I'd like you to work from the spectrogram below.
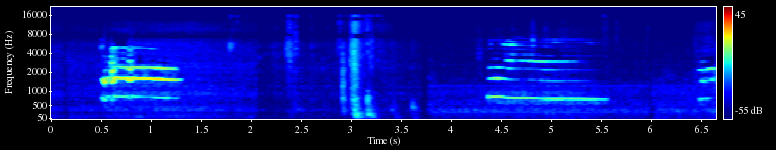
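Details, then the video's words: Pet cat with a loud, bending meow, then a few knocks and thumps, followed by a long, level, drawn-out meow and the start of another. "Cat Meowing"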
